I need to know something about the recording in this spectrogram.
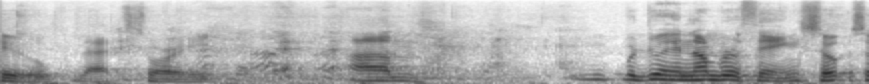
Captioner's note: audience laughter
